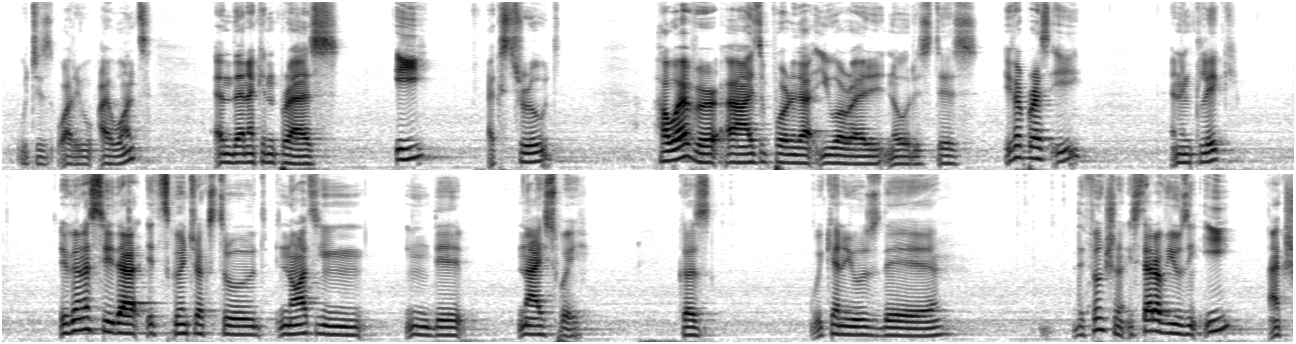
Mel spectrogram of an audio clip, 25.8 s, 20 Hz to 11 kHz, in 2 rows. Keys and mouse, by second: 0.2 right click, 0.8 right click, 2.0 right click, 4.5 e, 13.3-14.6 right drag, 14.9-16.9 right drag, 20.8 click, 21.2 click, 22.9 click, 23.2 click, 23.6 click, 24.9 ctrl+z.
